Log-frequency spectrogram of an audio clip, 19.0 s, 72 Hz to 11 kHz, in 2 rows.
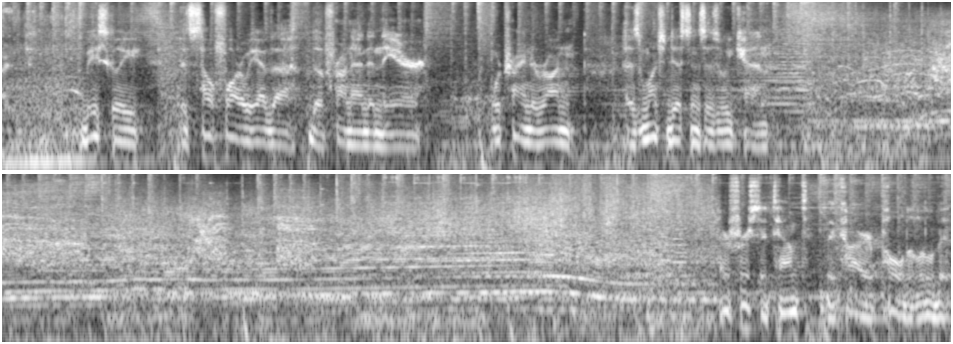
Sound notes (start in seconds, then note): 6.7 anticipatory music; 7.4 engine rumbling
